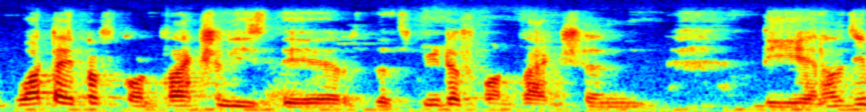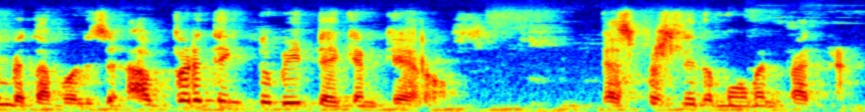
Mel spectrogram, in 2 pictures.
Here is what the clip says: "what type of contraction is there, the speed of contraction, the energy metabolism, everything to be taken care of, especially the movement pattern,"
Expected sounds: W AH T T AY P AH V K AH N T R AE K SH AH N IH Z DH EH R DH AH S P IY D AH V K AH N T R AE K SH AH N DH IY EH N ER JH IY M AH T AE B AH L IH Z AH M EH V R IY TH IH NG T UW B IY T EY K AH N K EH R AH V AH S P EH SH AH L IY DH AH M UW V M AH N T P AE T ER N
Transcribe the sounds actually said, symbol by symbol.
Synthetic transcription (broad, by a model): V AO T T AY P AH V K AH N T R AE K SH AH N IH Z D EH R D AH S P IY D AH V K AH N T R AE K SH AH N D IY EH N ER JH IY M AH T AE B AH L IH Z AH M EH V R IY T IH NG T UW B IY T EY K AH N K EH R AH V AH S P EH SH AH L IY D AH M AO M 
